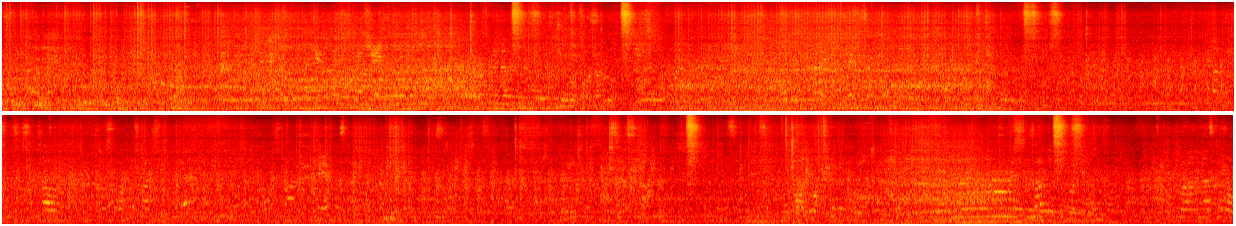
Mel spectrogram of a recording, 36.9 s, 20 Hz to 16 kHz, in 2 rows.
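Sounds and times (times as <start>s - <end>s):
bus cabin rattling and rumbling: 0.0s - 36.9s.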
